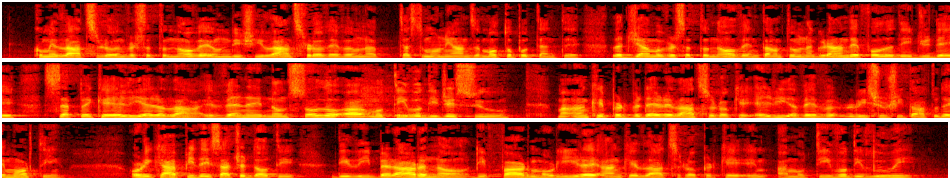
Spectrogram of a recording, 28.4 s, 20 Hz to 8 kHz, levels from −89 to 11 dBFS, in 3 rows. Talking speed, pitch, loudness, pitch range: 135 wpm, 160 Hz, -21 LUFS, 145-170 Hz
